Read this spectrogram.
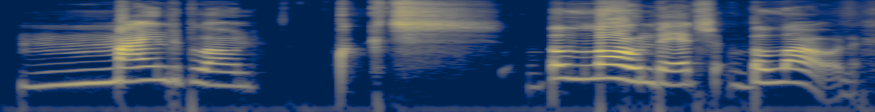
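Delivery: loud hammed-up explosion shout; homemade explosion effect. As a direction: blast it out like your head exploding. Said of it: "gotta give you guys my own, um, sound effects".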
